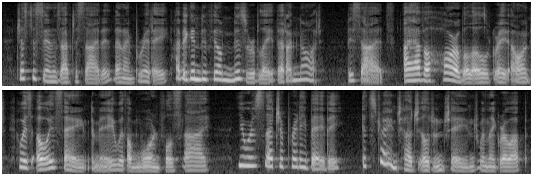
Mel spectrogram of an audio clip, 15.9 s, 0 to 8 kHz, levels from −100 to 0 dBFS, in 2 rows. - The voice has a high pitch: Yes, high, 205 Hz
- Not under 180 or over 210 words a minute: Yes, average, 185 wpm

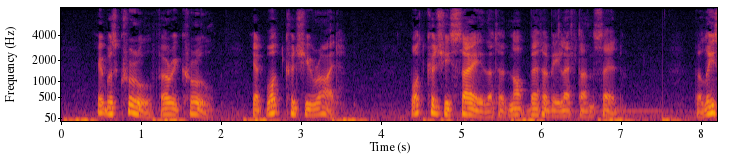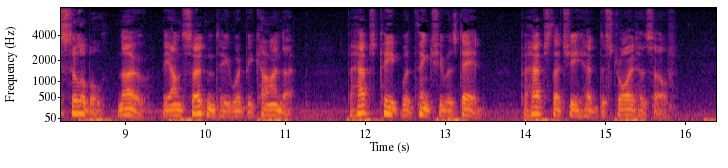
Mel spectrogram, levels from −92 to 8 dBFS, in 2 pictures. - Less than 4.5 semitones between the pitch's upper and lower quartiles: No, average, 5.1 semitones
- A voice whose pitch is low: Yes, low, 115 Hz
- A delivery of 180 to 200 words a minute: No, average, 155 wpm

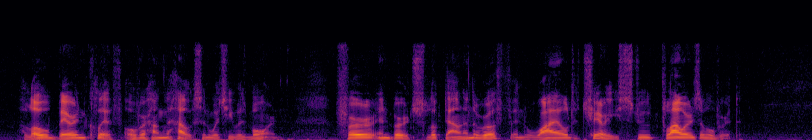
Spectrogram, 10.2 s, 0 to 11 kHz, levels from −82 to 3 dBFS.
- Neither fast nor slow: Yes, average, 160 wpm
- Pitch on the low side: Yes, low, 100 Hz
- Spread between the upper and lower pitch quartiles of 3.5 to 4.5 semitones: Yes, average, 4.2 semitones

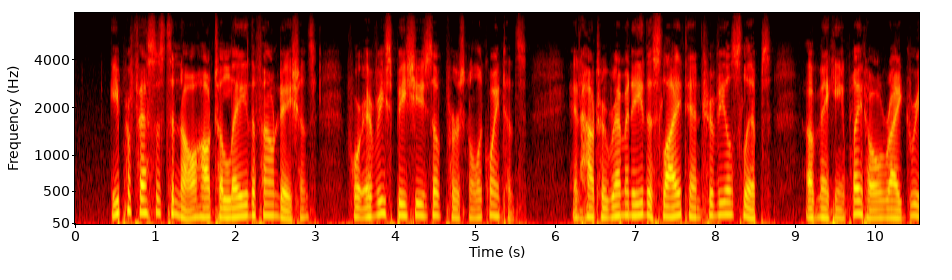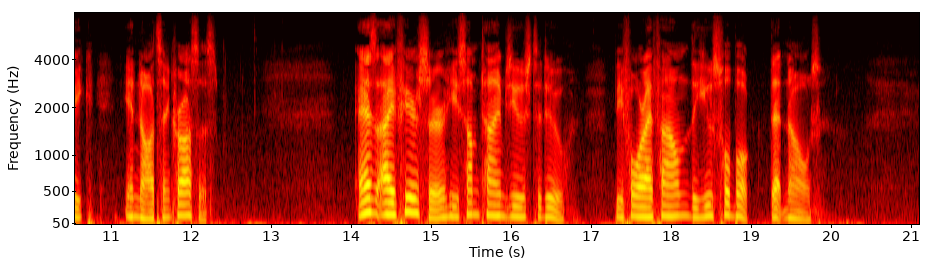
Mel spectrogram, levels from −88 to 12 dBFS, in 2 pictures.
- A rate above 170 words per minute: No, average, 140 wpm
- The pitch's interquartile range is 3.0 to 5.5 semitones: Yes, average, 3.9 semitones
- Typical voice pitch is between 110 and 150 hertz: Yes, medium, 140 Hz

